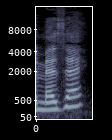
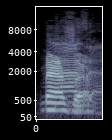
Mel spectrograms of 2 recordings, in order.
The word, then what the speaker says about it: mezze: Okay, little pizza mezze. How do you pronounce it? Mazza. Mazza. Mazza. Like a long A.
